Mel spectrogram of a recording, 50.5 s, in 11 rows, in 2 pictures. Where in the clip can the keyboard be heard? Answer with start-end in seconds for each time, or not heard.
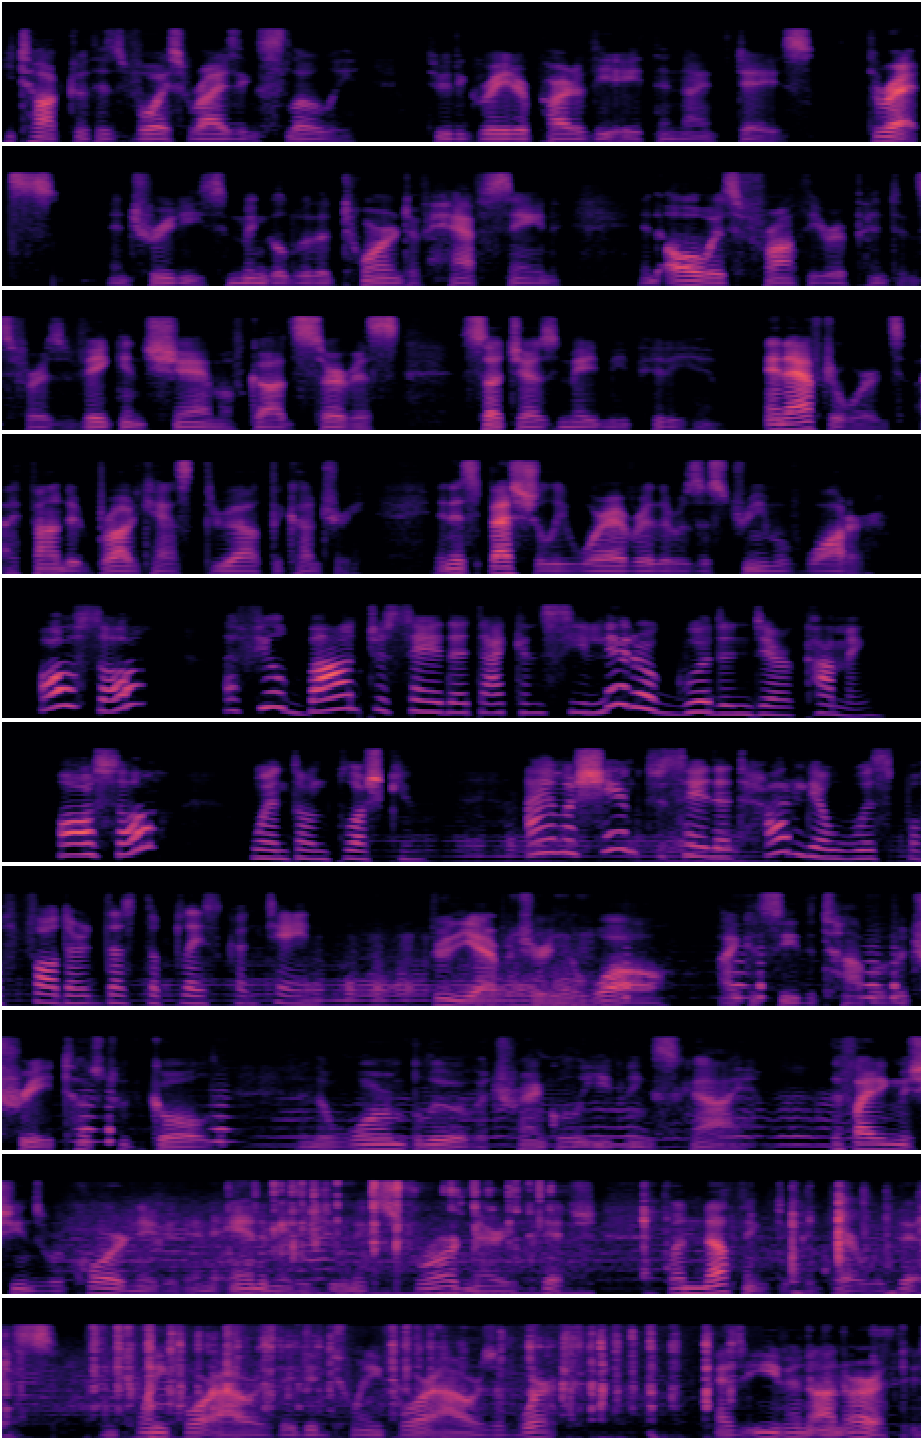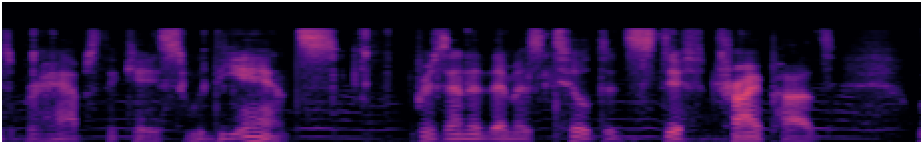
37.9-49.8.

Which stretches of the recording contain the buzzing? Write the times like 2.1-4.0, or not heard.
24.8-50.5.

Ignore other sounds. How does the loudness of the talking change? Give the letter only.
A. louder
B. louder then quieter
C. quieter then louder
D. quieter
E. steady
E.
